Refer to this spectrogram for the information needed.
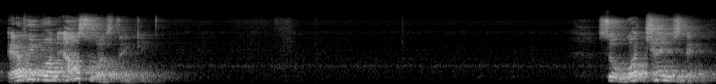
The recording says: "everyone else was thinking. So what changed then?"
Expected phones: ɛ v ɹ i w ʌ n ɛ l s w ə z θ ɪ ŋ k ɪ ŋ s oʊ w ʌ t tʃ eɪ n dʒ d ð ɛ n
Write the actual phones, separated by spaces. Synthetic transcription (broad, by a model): ɛ v ɹ i w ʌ n ɛ l s w ə z θ ɪ ŋ k ɪ ŋ s oʊ w ʌ t tʃ eɪ n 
